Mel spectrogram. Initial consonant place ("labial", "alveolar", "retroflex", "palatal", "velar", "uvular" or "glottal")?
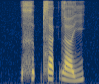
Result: velar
